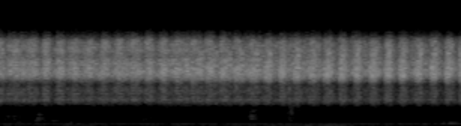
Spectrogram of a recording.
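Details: Cicada song from Provence: a shrill, metallic buzz pulsing in regular waves of loudness, steady in pitch, over a quiet low background.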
